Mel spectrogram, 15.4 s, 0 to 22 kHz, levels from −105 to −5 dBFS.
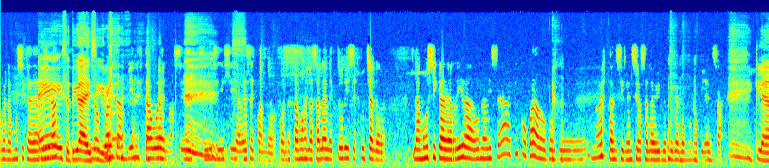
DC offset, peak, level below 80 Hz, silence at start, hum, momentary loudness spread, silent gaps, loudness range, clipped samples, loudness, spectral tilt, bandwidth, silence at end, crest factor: under 0.1%; -4 dBFS; -54 dBFS; 0 s; none; 12 LU; none; 5 LU; under 0.1%; -19 LUFS; -4.5 dB/octave; 16.5 kHz; 0 s; 16 dB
